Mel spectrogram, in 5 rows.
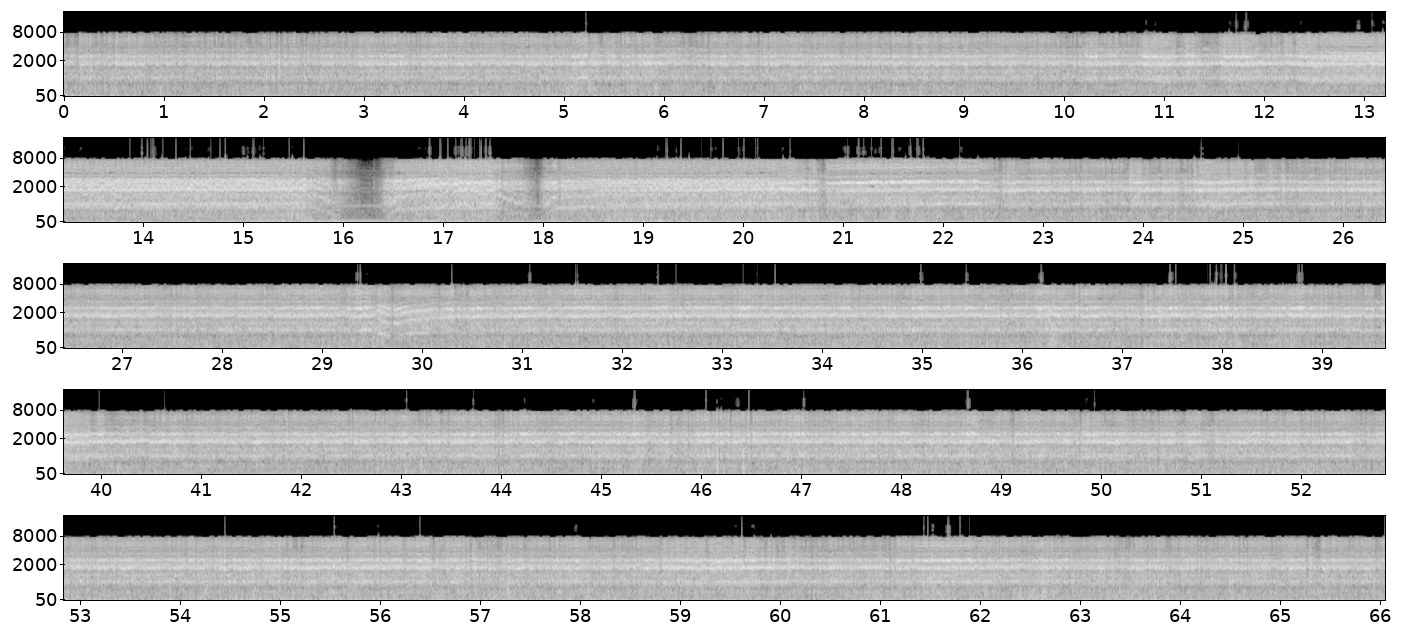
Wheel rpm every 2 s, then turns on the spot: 230, 240, 230, 240, 230, 230, 220, 210, 120, 160, 210, 230, 230, 230, 230, 220, 230, 240, 230, 230, 230, 240, 230, 230, 230, 230, 230, 230, 230, 230, 230, 230, 230.
none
